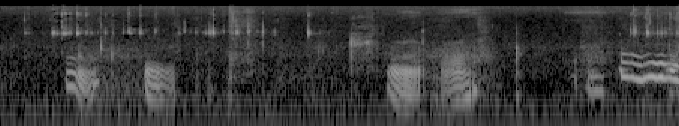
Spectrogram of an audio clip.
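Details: Two Chihuahuas locked in a mock battle, giving short throaty growling yelps in arching bursts, some overlapping, with a higher rising whine at the end and a person asking what they are doing.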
